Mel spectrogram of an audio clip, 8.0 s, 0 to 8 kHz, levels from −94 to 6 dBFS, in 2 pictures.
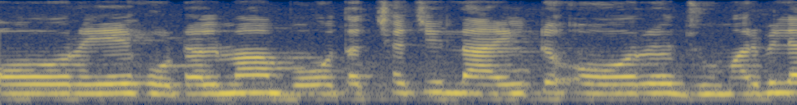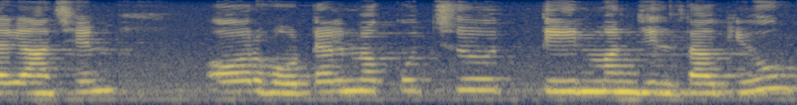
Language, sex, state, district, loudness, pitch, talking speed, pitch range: Garhwali, female, Uttarakhand, Tehri Garhwal, -14 LUFS, 245 Hz, 160 wpm, 230-275 Hz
